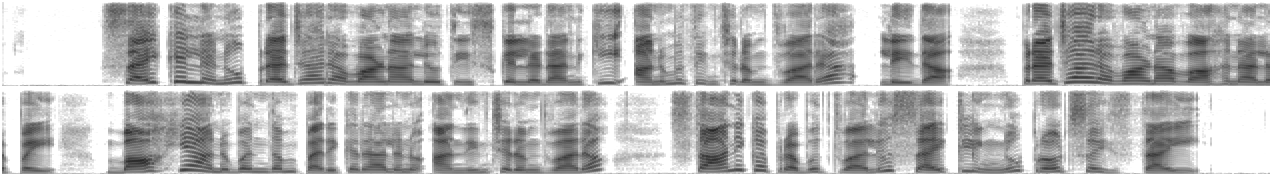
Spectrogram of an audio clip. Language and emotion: Telugu, neutral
